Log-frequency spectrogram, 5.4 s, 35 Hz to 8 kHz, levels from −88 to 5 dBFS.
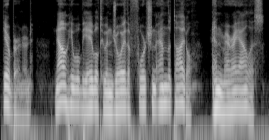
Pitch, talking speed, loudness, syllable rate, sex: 115 Hz, 190 wpm, -19 LUFS, 5.7 syllables/s, male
